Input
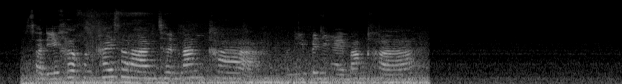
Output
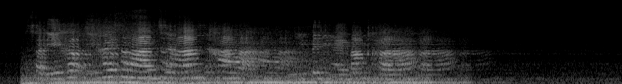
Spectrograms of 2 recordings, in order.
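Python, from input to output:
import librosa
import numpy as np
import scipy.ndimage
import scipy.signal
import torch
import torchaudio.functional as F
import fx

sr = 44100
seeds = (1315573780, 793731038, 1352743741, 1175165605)

y = fx.tracing_dist(x, sr, depth_ms=0.11)
y = fx.peak_eq(y, sr, hz=4700.0, db=5.5, octaves=1.1)
y = fx.doubler(y, sr, ms=44.0, db=-3.0)
y = fx.echo_feedback(y, sr, ms=392, feedback_pct=17, wet_db=-8.0)
y = F.gain(torch.from_numpy(y), -7.5).numpy()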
